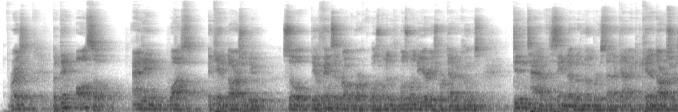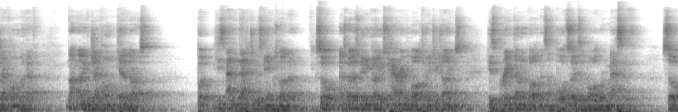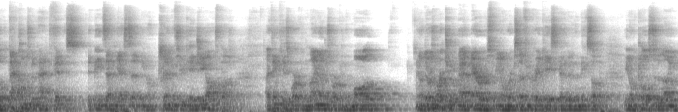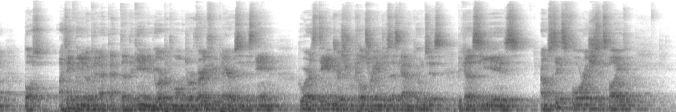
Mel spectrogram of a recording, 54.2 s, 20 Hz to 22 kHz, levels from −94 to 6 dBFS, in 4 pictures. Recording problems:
off-mic speech; far
room echo; noticeable; dies away in 1.1 s

